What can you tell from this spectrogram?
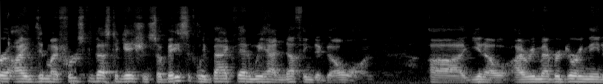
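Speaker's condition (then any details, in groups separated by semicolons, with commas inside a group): No condition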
